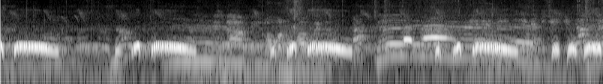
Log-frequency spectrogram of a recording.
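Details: Spotted dove of the Thai 'khu ang' singing line in captivity, giving rounded low coos. Pairs of short hoots are followed by a sustained coo, over and over, with one higher slurred note. A faint second dove coos in the background.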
